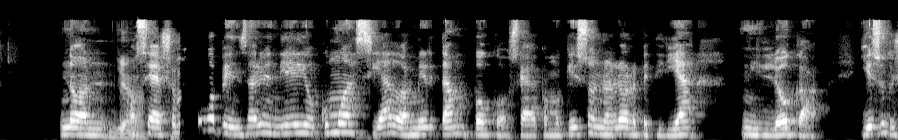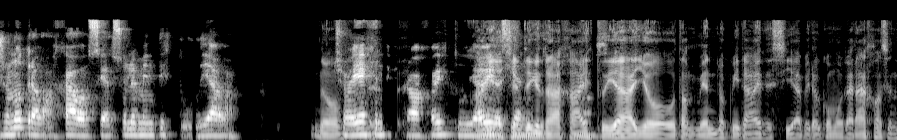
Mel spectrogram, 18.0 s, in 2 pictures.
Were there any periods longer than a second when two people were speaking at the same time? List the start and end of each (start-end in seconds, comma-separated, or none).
13.7-15.1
